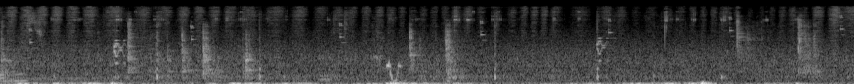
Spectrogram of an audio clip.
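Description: Metal parts clink and rattle in quick, uneven bursts.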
